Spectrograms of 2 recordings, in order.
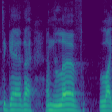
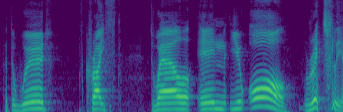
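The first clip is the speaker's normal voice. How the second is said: very slow, louder, each word stretched; drawn-out scripture; 7 dB louder, much slower than usual. Real, not acted. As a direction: savour every word. Savouring scripture phrase.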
